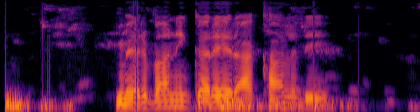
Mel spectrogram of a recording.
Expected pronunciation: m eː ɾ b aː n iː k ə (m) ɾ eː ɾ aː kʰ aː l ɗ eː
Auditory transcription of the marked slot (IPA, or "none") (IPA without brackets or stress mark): none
